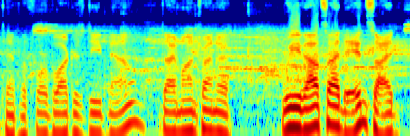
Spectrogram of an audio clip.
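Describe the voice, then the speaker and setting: A man doing live play-by-play commentary at a roller derby bout, brisk and wry, slipping in dry jokes between calls. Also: fairly low pitch, noisy background.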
